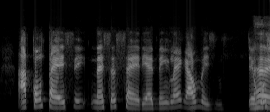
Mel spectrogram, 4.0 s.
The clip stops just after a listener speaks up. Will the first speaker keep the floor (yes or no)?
no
